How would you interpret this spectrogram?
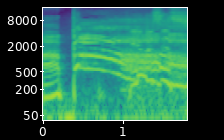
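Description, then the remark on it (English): A voice mimics the speaker's own very aggressive screaming sneeze: a short strained cry, a sharp catch, then a loud, drawn-out shriek sliding downward in pitch, alone. “It was a scream sneeze.”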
